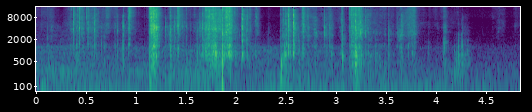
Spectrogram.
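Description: Foil trading-card booster pack wrapper being torn open and crinkled by hand: a run of crackles and crinkles, loudest between one and two seconds in, dying away near the end.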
